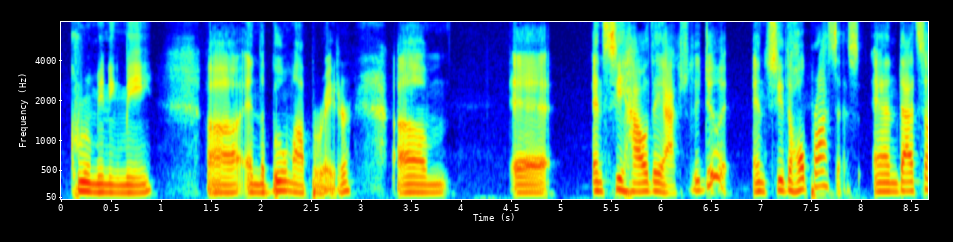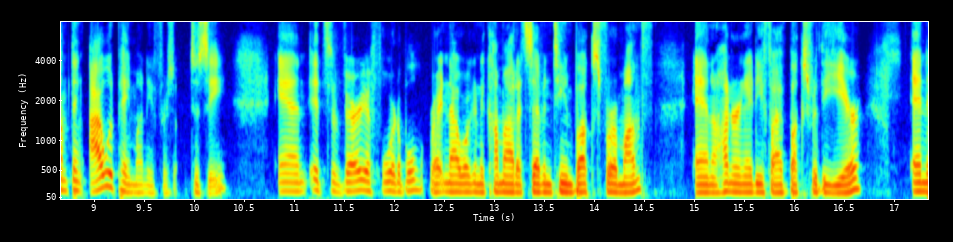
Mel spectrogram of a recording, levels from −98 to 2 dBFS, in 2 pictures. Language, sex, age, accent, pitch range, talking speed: English, male, 30-49, American, 130-145 Hz, 210 wpm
